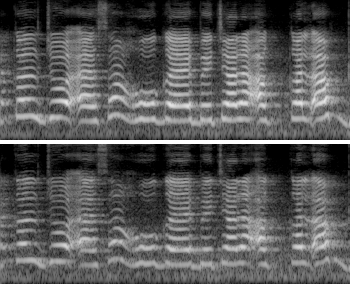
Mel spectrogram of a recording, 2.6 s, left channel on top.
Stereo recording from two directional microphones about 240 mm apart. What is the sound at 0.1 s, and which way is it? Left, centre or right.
Music, left.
